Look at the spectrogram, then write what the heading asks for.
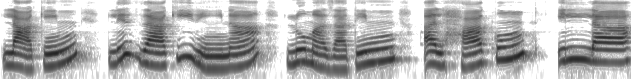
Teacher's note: زواحق سے لے کر ثنایا تک کے مقابل کے مسوڑوں سے جب زبان کا سامنے والا حصہ یعنی طرف لسان ملتا ہے تب جا کر لام ادا ہوتا ہے۔ لام کی ادائیگی میں 5 دانتوں کا دخل ہے اور اس میں ایک داڑھ شامل ہے، یعنی ثنایا کے 2 دانت، رباعی، انیاب اور زواحق جسے پہلی داڑھ بھی کہا جاتا ہے۔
